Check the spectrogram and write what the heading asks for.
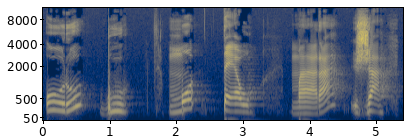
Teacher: Reparem que na hora da pronúncia, de forma mais aguçada, você vai perceber que realmente a pronúncia da última sílaba ficará mais forte. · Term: oxítonas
